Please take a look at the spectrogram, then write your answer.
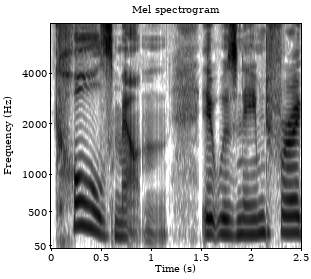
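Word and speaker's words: Cowles Mountain: that mountain c w L mhm I would pronounce it cow's mountain right right I know and that's that's my problem because properly that mountain is pronounced Kohl's Mountain it was named for a guy whose last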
